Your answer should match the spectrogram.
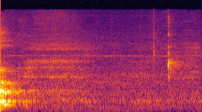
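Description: Quiet room tone after the last word fades, with a single short click near the end.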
